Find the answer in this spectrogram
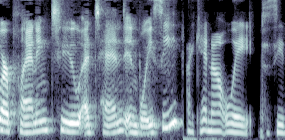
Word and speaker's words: Boise: I know somebody else in my comments mentioned it's Boise and not Boise.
